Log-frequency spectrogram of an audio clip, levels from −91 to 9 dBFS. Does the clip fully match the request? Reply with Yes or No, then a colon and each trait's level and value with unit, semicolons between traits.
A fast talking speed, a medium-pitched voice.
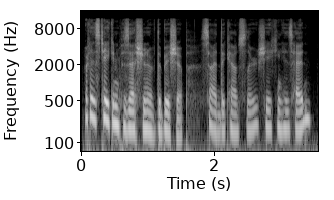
Yes: fast, 220 wpm; medium, 180 Hz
